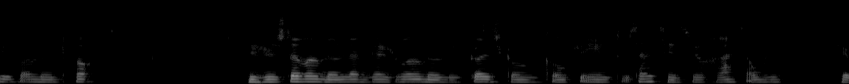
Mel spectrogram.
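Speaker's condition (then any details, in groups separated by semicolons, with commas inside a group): Dystonia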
